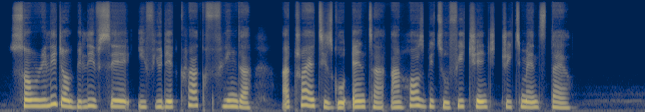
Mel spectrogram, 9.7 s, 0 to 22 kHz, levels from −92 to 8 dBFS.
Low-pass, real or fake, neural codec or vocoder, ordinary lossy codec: none; fake; autoencoder, 48 kHz, 32 numbers a frame, DAC-VAE, trained on Japanese speech; none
